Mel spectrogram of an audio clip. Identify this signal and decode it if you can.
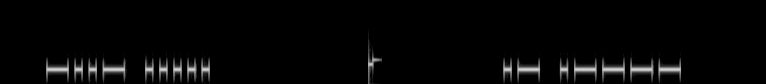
Morse code, heard as a keyed tone, about 17 wpm, 700 Hz. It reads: X5 A1
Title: Single-Letter Single-Number 17wpm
